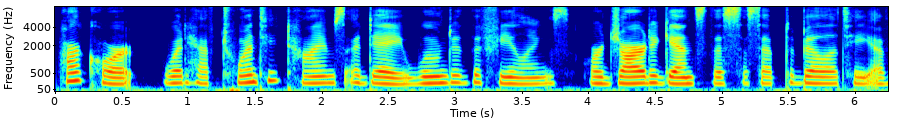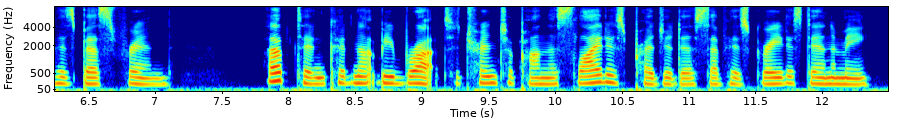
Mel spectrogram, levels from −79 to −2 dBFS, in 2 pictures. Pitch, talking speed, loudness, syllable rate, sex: 190 Hz, 165 wpm, -20 LUFS, 4.8 syllables/s, female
